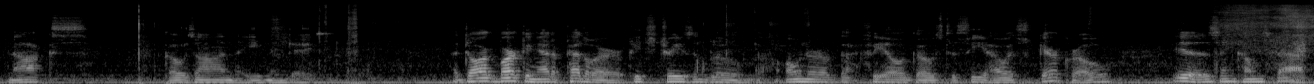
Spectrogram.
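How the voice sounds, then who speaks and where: Slow, low-voiced man reading poetry. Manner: unhurried, musing, pausing between phrases. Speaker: poetry reader and commentator. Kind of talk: reading haiku aloud with casual commentary. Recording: clearly noisy home recording with ambience.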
